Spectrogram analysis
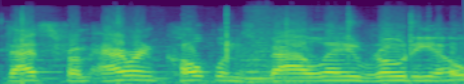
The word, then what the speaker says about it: Rodeo: Rodeo or Rodeo as they pronounced it.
